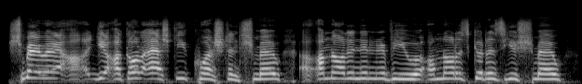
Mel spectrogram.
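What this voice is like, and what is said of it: Weak UK accent imitating Bisping. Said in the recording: “Let me see if I can do his UK accents. ... No, I can't do it. ... That's the best I could do.”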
